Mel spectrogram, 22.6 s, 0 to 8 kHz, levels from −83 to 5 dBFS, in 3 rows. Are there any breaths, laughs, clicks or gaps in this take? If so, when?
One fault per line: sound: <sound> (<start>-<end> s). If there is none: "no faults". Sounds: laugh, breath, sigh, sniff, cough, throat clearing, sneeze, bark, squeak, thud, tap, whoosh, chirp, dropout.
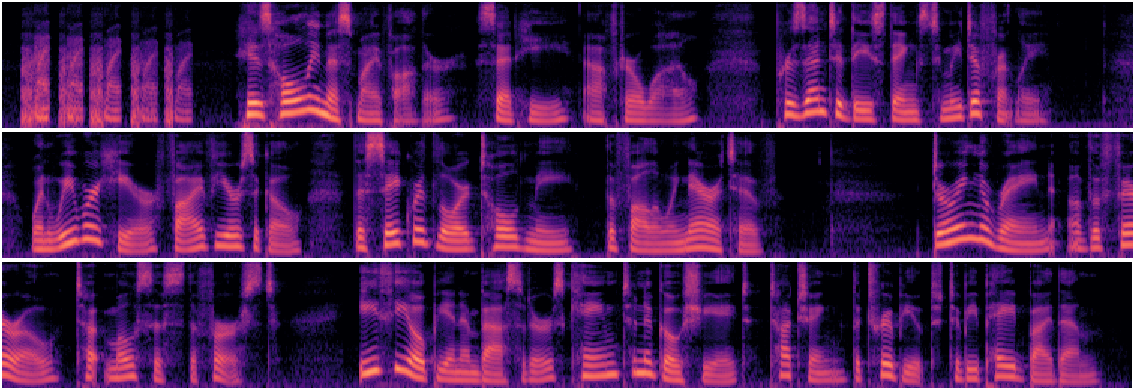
sound: laugh (0.1-1.3 s)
